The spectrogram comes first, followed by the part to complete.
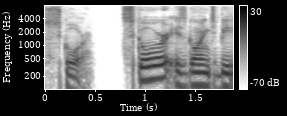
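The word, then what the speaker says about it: Scoir: create your score account that's s-c-o-i-r it's pronounced score score is going to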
